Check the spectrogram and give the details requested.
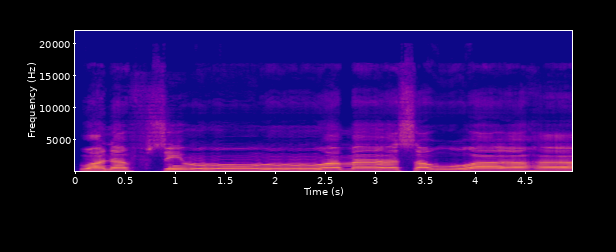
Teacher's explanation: ونفس وما سواها واو زبر و نون فا زبر نف ونف سین واو دو زیر سیوں ونفس سین کو واو میں ملا دیں گے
